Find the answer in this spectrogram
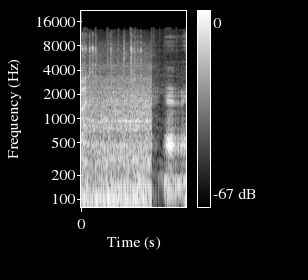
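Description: Old Opel Blitz truck heard from inside its cab while driving: a steady low engine drone with road noise. It cuts off about one and a half seconds in, and a man's voice starts just before the end.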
